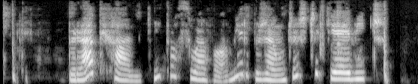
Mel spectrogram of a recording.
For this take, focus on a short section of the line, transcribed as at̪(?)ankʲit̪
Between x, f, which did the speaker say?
x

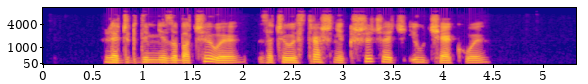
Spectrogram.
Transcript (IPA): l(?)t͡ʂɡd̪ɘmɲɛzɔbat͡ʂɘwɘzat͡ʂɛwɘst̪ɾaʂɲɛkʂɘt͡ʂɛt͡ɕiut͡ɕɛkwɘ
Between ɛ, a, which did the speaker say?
ɛ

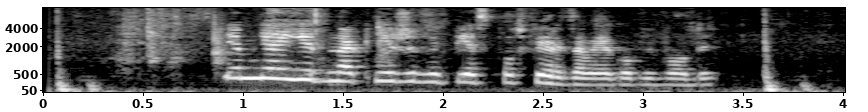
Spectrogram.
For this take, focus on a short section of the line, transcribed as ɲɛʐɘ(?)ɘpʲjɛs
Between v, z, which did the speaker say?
v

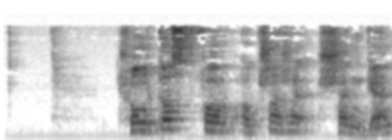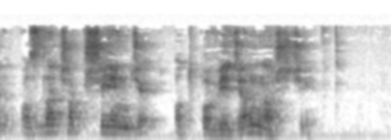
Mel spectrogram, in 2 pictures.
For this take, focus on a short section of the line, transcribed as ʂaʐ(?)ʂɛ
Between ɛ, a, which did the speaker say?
ɛ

